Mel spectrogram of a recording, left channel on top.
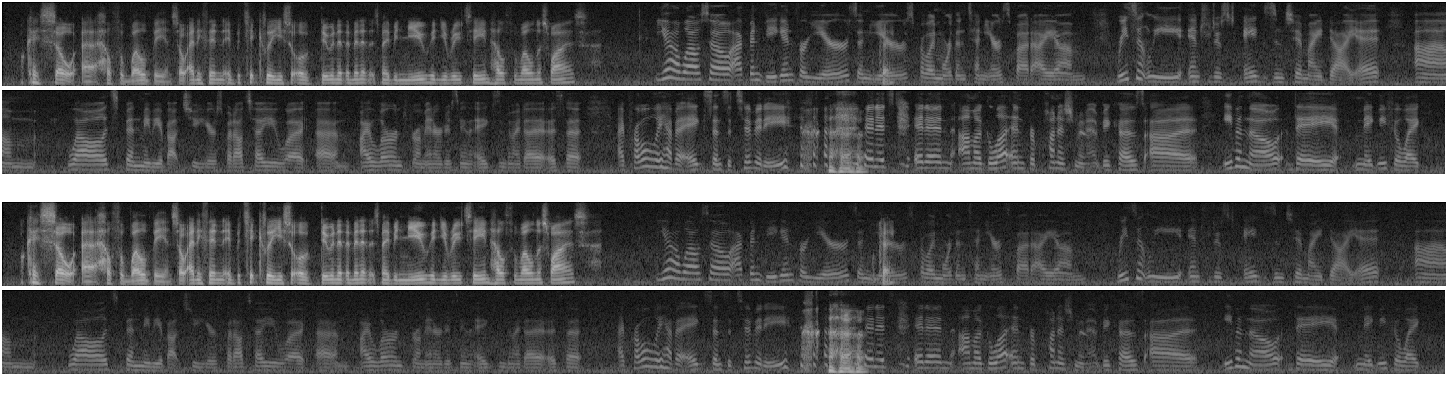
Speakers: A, on the right; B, on the left.
A: Okay, so uh, health and well-being. So anything in particular you're sort of doing at the minute that's maybe new in your routine, health and wellness wise?
B: Yeah, well, so I've been vegan for years and years,
A: Okay.
B: probably more than 10 years, but I um recently introduced eggs into my diet. Um, e, well, it's been maybe about two years, but I'll tell you what um I learned from introducing the eggs into my diet is that I probably have an egg sensitivity. <laughs>
A: <laughs> How
B: And it's and then I'm a glutton for punishment because uh even though they make me feel like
